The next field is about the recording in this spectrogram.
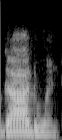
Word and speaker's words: Godwin: It's Tom Godwin. just like that right there. People always mistake my name to be Tom Goodwin, thinking there is a silent O. There's no silent O.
